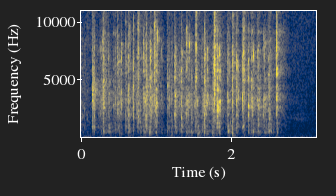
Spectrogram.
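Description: Rapid, steady typing on a computer keyboard as notes are entered in desktop report software, with dense close key clicks for about two and a half seconds before stopping.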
